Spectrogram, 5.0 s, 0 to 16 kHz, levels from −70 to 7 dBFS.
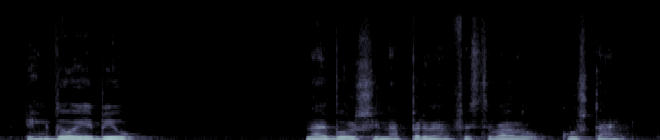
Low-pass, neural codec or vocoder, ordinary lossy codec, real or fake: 14.4 kHz; vocoder, 44.1 kHz, 128 mel bands, Pupu-Vocoder; none; fake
